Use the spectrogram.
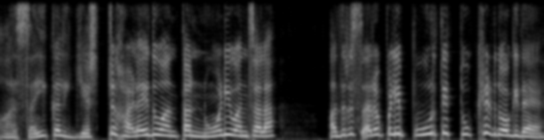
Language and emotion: Kannada, disgusted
